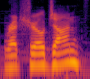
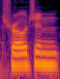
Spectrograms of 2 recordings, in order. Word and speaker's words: Retro John: The name started with You mean Retro John? Retro... what was it? Retro John. The pronunciation is a bit odd. Ah, is it that Trojan from the Trojan horse?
